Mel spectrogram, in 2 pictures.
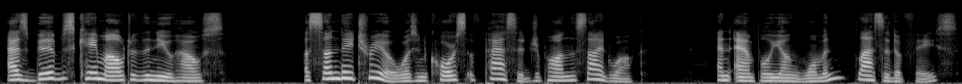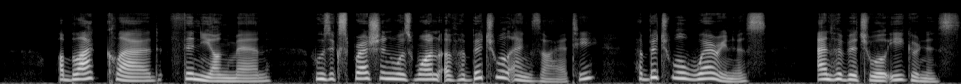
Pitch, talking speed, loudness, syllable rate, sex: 200 Hz, 135 wpm, -19 LUFS, 4.5 syllables/s, female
